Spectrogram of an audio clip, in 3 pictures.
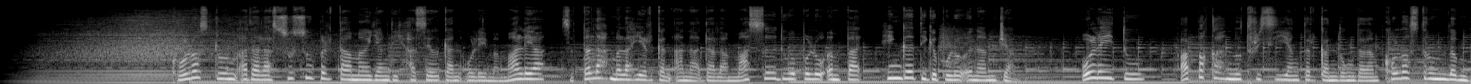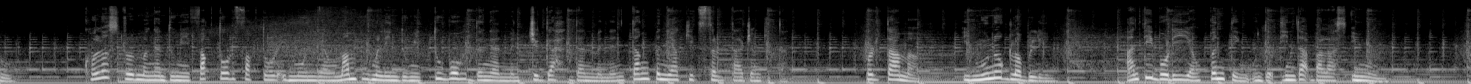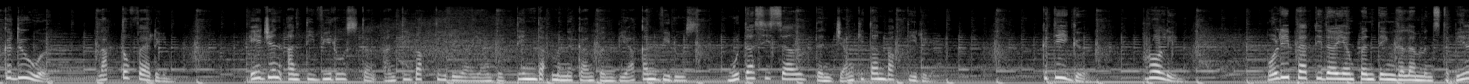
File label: malay corporate videos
